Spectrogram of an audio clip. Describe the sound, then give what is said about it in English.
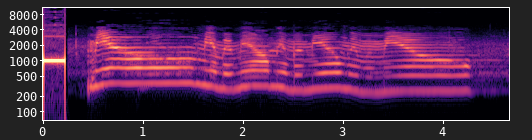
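A single long, drawn-out meow from a male cat, fairly loud, wavering in pitch for about four seconds after a brief click at the start. “He's pretty rude, that cat of yours.”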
